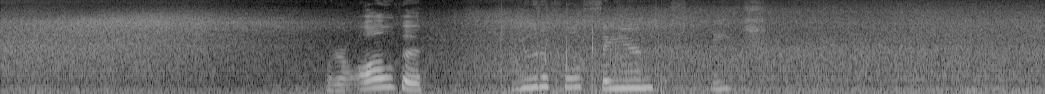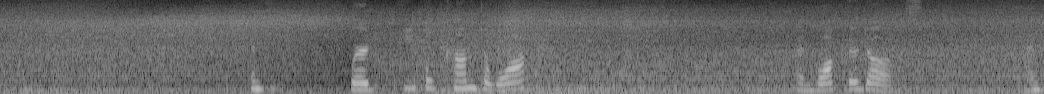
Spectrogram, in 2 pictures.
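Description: Waves wash steadily onto a beach outdoors.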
